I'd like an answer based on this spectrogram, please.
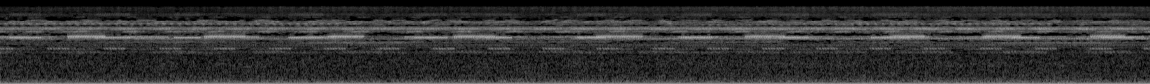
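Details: Evening park chorus of crickets: continuous high-pitched pulsed chirping from many insects in overlapping bands, an even wash of sound over soft low ambient rumble.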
